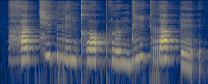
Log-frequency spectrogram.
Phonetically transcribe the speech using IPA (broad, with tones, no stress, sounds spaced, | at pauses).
h a˦˥ t̚ t͡ɕ i˥˩ ʔ r i˧ n kʰ l ɔ˦˥ ʔ pʰ l ɯ˧ ŋ d iː˥˩ k r a˥˩ p̚ ʔ e˨˩ ʔ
